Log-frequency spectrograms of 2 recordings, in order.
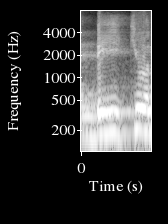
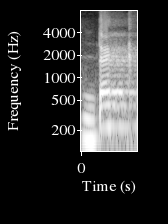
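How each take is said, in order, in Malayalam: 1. ഇത് dee-queue പോലെ രണ്ട് സിലബിളായി പറയുന്നു. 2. ഇത് deck പോലെ ഒരു സിലബിളായി പറയുന്നു. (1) "പക്ഷെ പലരും അതിനെ ഡി ക്യൂ എന്ന് പറയുന്നത്" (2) "ഡെക് എന്ന് പ്രൊനൗൺസ് ചെയ്യും"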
